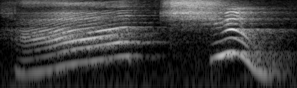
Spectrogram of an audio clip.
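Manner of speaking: a loud, high, explosive sneeze; huge sneeze. Acted. Wolf at the straw house door, loud explosive sneeze. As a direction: blast out one enormous sneeze. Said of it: "I sneezed a great sneeze".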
